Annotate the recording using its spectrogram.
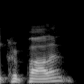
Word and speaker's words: Krupala: Today I have a very special guest, Miss Whitney Krupala, who is running for MISD School Board Place 4.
